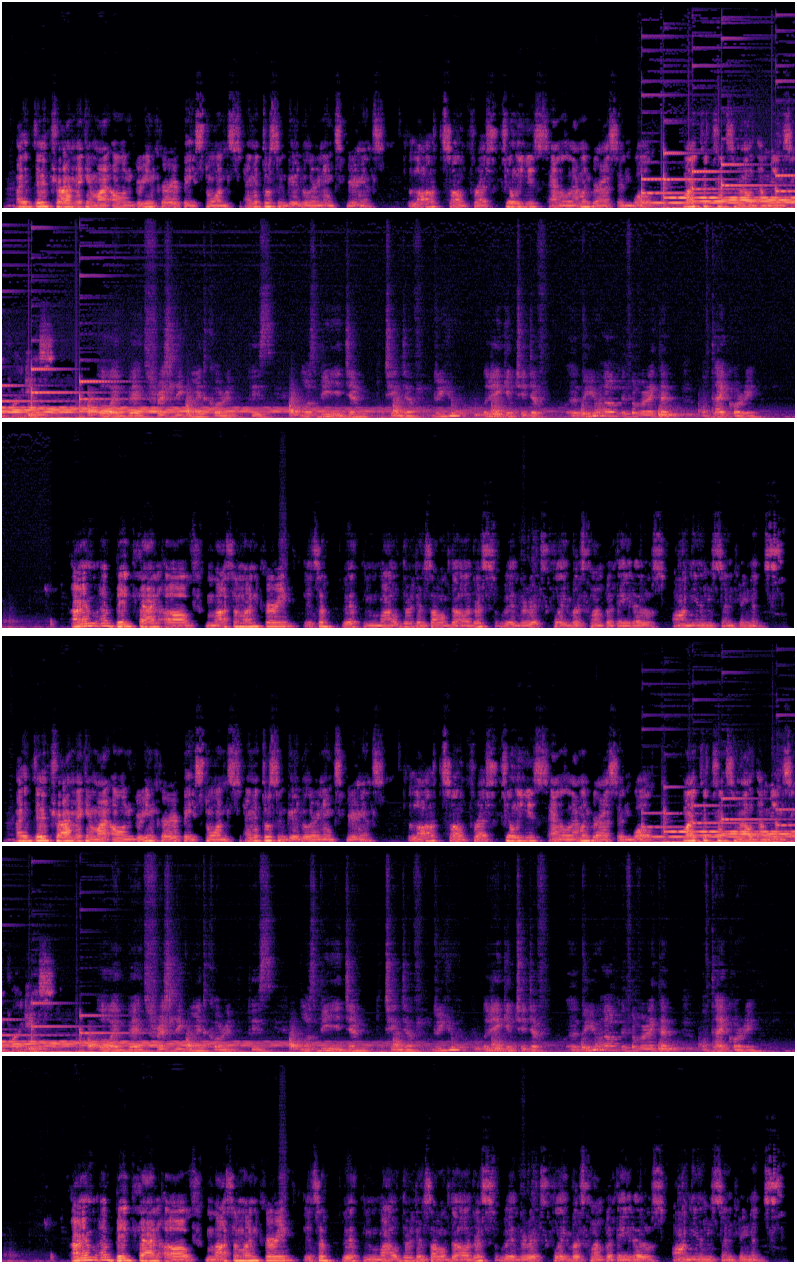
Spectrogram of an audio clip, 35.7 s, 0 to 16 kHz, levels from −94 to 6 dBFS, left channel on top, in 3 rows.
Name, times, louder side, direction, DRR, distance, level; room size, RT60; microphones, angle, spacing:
voice 1, 0.2-5.7 6.1-9.7 10.2-12.6 24.8-35.5, right 2 dB, 35° right, 0.5 m, -24 dB
sound 1, 9.5-19.6 20.6-21.0 21.7-22.7 24.5-24.6, left 4 dB, 85° left, 0.4 m, -25 dB
voice 2, 13.3-15.9 16.3-18.8 19.1-22.0 22.4-23.3, left 2 dB, 15° right, 0.9 m, -29 dB
2.3 x 2.2 x 2.6 m
head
